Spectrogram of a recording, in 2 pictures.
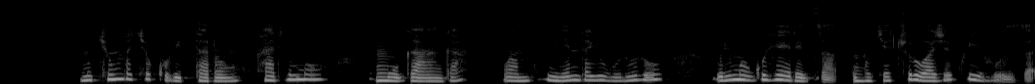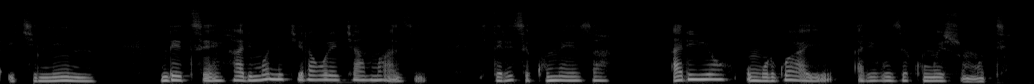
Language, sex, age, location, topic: Kinyarwanda, female, 25-35, Kigali, health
